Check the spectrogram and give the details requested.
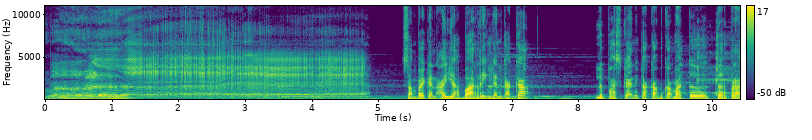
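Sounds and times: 
voice imitating a person's guttural groaning: 0.0 - 4.9
speech: 0.1 - 0.5, 5.4 - 7.4, 8.2 - 10.4.

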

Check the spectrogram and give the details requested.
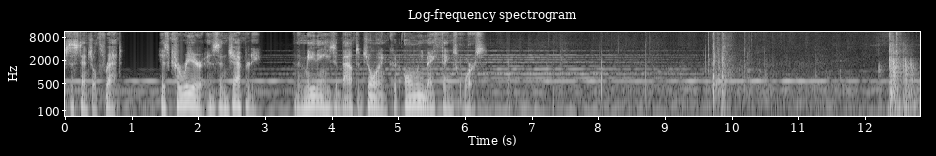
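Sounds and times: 
speech: 0.0 - 6.4
heavy door thud: 9.6 - 10.3.

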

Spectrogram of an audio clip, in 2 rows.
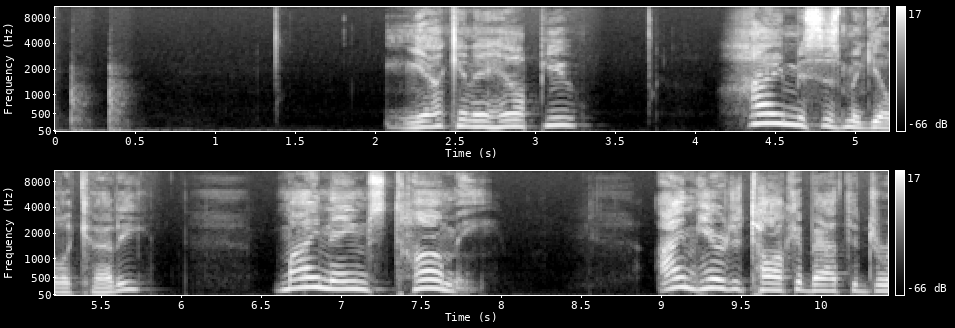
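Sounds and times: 
firm heavy knocks on a door: 0.0 - 0.6
speech: 2.2 - 3.4, 4.2 - 5.8, 6.6 - 7.9, 9.0 - 10.4.

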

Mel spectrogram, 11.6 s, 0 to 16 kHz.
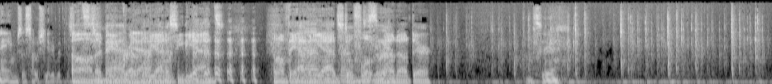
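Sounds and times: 
low electrical hum: 0.0 - 11.5
speech: 0.2 - 6.6, 7.9 - 8.6
laughter: 1.1 - 6.0
rapid typing on a computer keyboard: 6.5 - 11.5.

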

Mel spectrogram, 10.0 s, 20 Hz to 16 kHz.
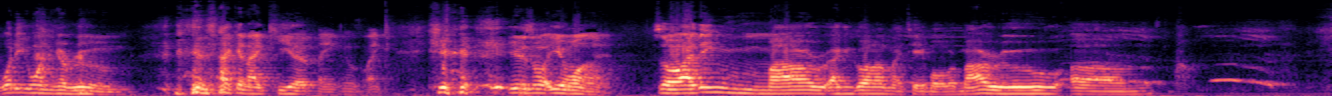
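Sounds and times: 
speech: 0.0 - 8.8
dog whining indoors with throaty whimper and high-pitched whine: 8.0 - 9.9.

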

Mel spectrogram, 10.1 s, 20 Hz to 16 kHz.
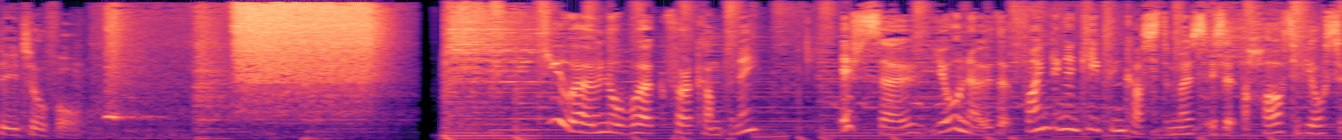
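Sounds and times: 
speech: 0.0 - 0.9, 4.2 - 10.0
steam locomotive at a steam museum railway in Hanworth hissing steam: 1.7 - 3.0.

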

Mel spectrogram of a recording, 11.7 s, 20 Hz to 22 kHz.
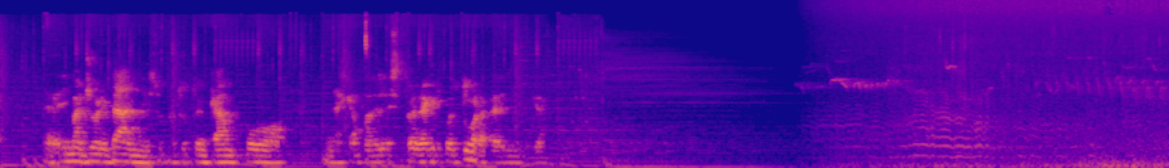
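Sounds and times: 
speech: 0.4 - 5.6
bees buzzing: 8.1 - 11.6.

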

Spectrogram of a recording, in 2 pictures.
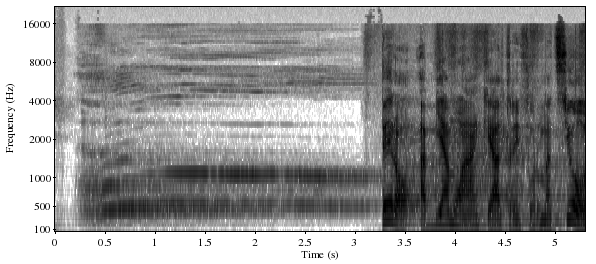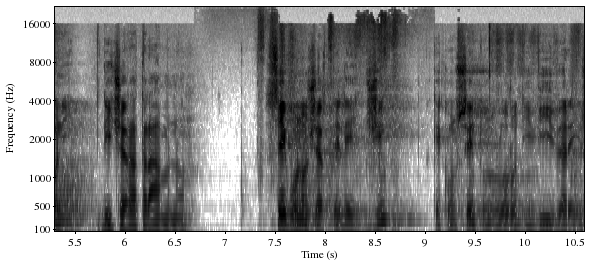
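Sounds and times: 
dog howling: 0.2 - 3.2
speech: 3.2 - 6.7, 7.4 - 10.5.

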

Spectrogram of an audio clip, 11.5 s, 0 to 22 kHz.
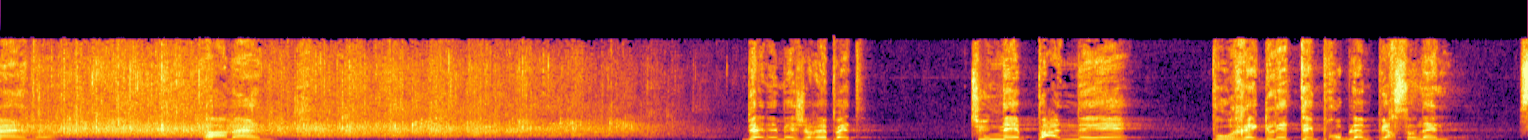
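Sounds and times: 
church congregation applauding: 0.0 - 5.5
speech: 1.5 - 2.3, 5.6 - 6.6, 7.3 - 11.4.

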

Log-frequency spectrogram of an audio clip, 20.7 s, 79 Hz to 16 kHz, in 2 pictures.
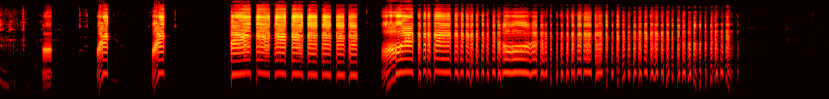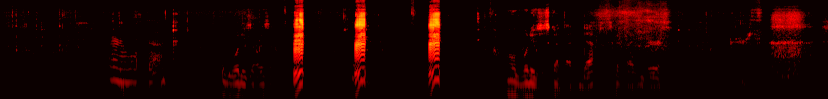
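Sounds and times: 
mallard duck call quacking for duck hunting: 0.5 - 2.1, 2.9 - 9.3, 14.0 - 14.2, 14.8 - 15.0, 15.7 - 15.9.

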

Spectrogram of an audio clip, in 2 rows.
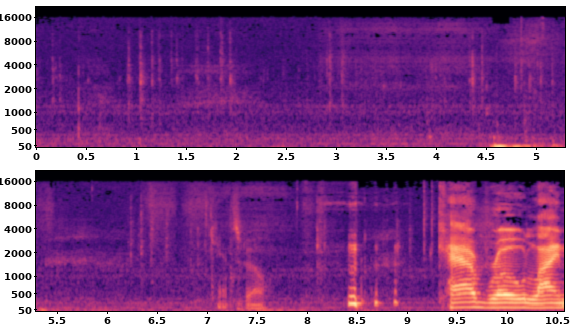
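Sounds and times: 
fingers typing on a computer keyboard: 0.0 - 2.1, 2.9 - 3.2, 4.3 - 5.2
speech: 7.2 - 7.7, 8.4 - 10.5.

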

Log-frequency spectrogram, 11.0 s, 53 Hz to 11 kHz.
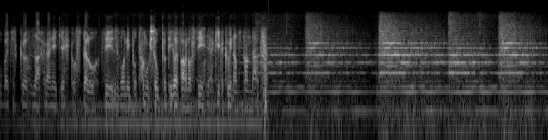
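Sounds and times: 
person talking: 0.0 - 5.4
low hum: 0.0 - 10.9
church bell ringing: 4.6 - 10.9.

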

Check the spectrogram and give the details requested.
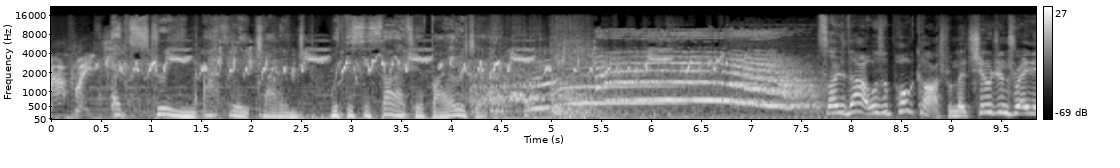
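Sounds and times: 
speech: 0.2 - 5.6, 7.7 - 9.8
wolf howling: 4.2 - 7.7.

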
